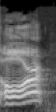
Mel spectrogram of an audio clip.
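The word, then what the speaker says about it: אור: Also or, but instead of with an ayin, with what? With an aleph. It's pronounced or, but with an aleph it means what? Light.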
